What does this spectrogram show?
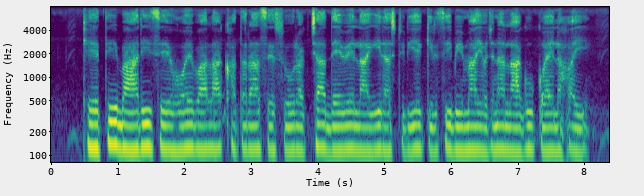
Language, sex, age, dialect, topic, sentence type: Magahi, male, 25-30, Western, agriculture, statement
